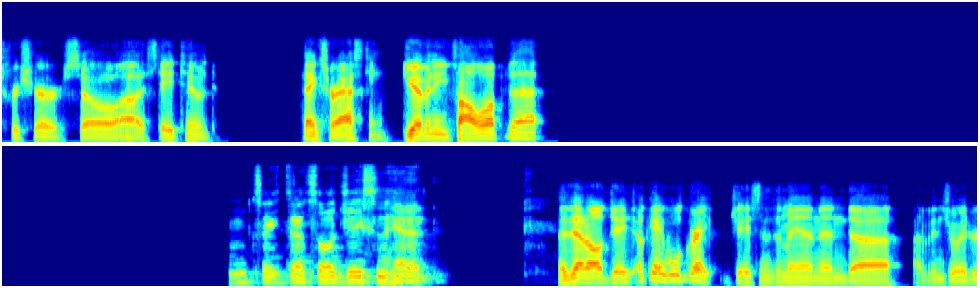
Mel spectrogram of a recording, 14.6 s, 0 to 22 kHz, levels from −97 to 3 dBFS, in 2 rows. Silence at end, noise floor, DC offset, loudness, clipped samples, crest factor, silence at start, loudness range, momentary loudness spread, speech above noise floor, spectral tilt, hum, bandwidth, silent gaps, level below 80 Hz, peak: 0 s; under -90 dBFS; under 0.1%; -25 LUFS; under 0.1%; 24 dB; 0.05 s; 11 LU; 13 LU; over 65 dB; -5 dB/octave; none; 12 kHz; 1.70-2.23 s, 4.16-9.02 s, 10.72-11.23 s; -62 dBFS; -4 dBFS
